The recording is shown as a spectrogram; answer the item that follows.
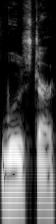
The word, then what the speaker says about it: Worcester: All right, our number four pick is Worooster, Massachusetts. Yes, it's Worooster, not pronounced how it's spelled, but Worooster, Massachusetts.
